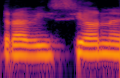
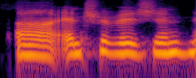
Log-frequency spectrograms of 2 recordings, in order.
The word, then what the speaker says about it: Entravision: We definitely wanted to make sure that we got as much, and I forgot to mention Univision and Travision as well. Entravision is how it's pronounced, but yes.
